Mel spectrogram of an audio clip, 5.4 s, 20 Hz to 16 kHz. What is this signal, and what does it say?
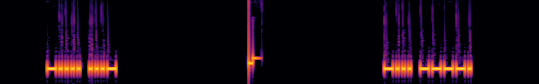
Morse code, heard as a keyed tone, about 40 wpm, 700 Hz. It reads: 6V B9
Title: Single-Letter Single-Number 40wpm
